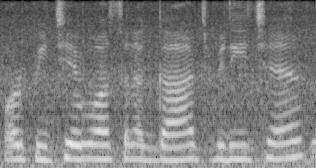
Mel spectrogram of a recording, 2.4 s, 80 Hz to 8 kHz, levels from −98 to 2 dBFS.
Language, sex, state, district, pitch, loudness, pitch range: Hindi, female, Bihar, Katihar, 240 Hz, -14 LUFS, 235-250 Hz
